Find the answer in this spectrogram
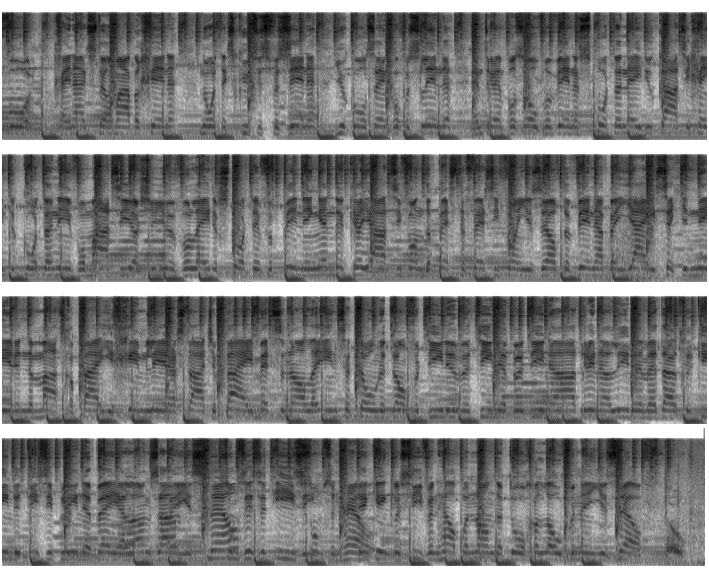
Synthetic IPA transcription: voːrχejnœɥtstɛlˠmaːɹbəχɪnənoːjtɛkskysəsfərzɪnəjəkonsɛŋkəlˠvəɹslɪndəɛndrɛmpəlˠsowvəɹʋɪnəspɔɹtɛnejdykaːtsiχejntəkɔɹtanɪnfɔrmaːtsiɑsjəjəvoːɹlejdəχstɔɹtɪnvərbɪndɪŋɛndəkrejaːtsivɑndəbɛstəvɛɹsivɑnjəzɛlˠvdəʋɪnəbɛnjɛjsɛtjənɪːɾɪndəmaːtsχɑpɛjjəχɪmlɪːɾəstaːtjəbɛjmɛtsənɑləɪnsətownədɑnvərdinəʋətinəbədinaadrɪnalinəmɛtœɥtχəkiəndədis̬iplinəbɛnjəlɑŋsaːmɛjəsnɛslɔmsɪs̬ətiziɔmsənɦɛdɛŋkɪnklyzifənɦɛlˠpənɑndərdʊːɹχəlowvənɪnjəzɛlˠf

